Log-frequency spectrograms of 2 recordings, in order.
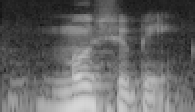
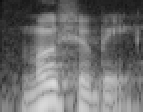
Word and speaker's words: musubi: he cooked an authentic hawaiian dish called spam musubi uh it's taken me quite a while and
